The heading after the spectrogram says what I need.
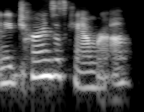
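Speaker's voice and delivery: usual speaking voice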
